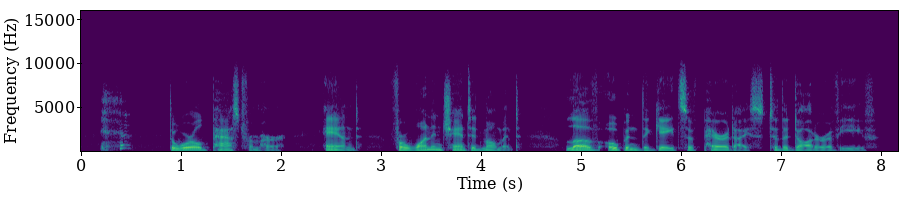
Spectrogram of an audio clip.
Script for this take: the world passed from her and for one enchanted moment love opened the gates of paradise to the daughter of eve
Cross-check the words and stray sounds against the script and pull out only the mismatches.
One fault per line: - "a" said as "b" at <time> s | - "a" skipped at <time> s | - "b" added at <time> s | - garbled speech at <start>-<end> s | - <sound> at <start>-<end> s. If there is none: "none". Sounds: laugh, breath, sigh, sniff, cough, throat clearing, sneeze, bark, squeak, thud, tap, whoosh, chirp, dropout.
- cough at 0.2-0.5 s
